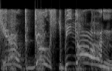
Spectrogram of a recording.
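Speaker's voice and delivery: fearful, furious voice.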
